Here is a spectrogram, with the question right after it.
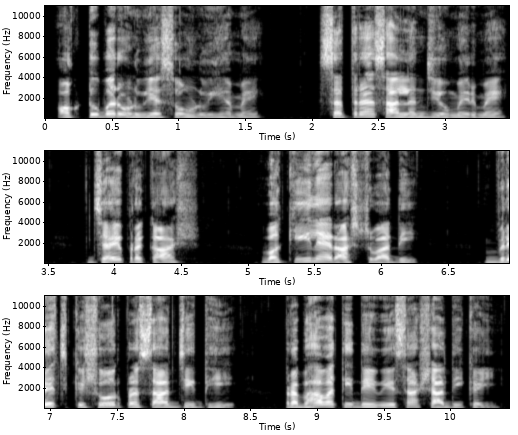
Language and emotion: Sindhi, neutral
